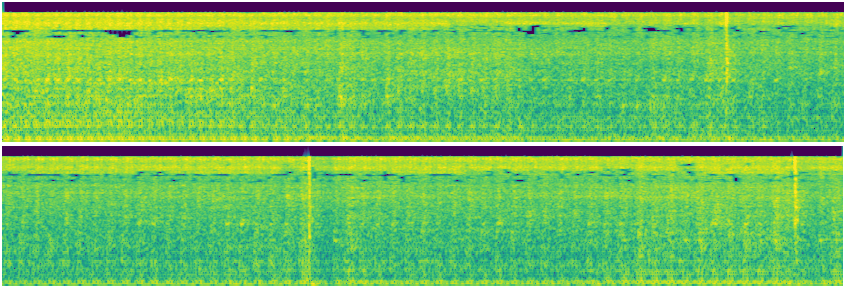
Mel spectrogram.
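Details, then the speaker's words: Innocenti S Spyder that sat for years, fed from a fuel jug because the tank and line are clogged, started with choke and starter fluid: low, lumpy, uneven idle that never smooths out; rough running, cause not yet found. "final we have an engine that we can just start up obviously it could be running a lot better than it is right now but at least we have a good platform to work from now"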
